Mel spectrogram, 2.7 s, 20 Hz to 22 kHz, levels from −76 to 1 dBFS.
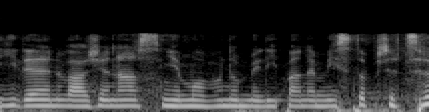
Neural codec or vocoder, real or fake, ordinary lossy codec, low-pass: codec, 16 kHz, 4 kbps, X-Codec, HuBERT features, trained on LibriSpeech; fake; AAC, 48 kbps; 7.2 kHz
